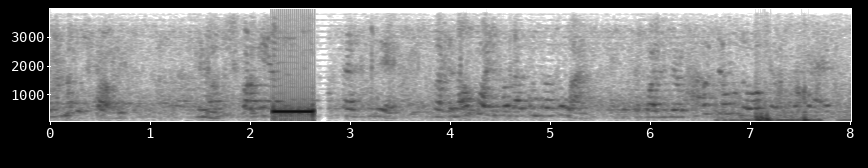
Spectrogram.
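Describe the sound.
A single loud, steady telephone tone marks a call that seems to have dropped. It lasts well under a second and sounds over continuous conversation.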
